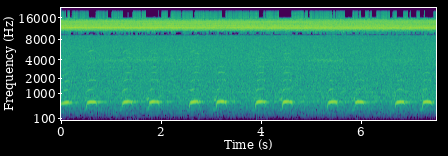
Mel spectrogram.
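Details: Brown Hawk-Owl spring-to-early-summer song: soft, low hoots in evenly spaced pairs, 'hoo-hoo… hoo-hoo', about every second and a half, with a faint hiss behind.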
